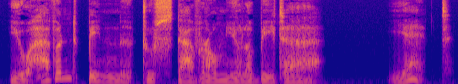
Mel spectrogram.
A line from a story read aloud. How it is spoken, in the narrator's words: he whispered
